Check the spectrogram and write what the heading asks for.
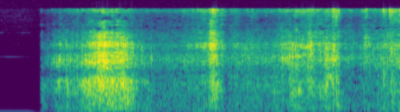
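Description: After a brief dead silence at the start, rustling and crackling of dry leaves and brush being handled close to the microphone, with a few sharp snaps.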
